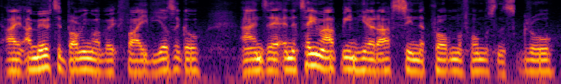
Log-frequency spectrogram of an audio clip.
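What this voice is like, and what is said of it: Non-local accent. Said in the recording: “you can probably tell from my accent, I'm not around here originally”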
